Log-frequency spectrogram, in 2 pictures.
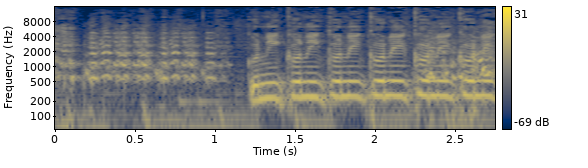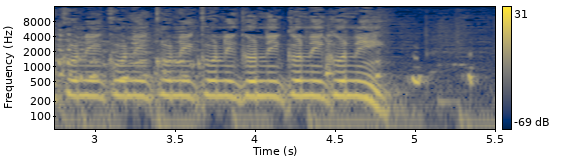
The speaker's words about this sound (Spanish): Los guajolotes.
